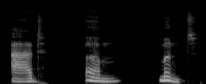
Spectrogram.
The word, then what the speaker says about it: adamant: adamant it is pronounced adment and spelled a d a m a NT think Adam like the name and then ant before we get into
